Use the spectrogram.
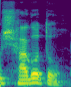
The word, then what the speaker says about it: স্বাগত: যেমন স্বাগত স্মরণ এখানে ব এবং ম এর কোন উচ্চারণ হয়নি।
